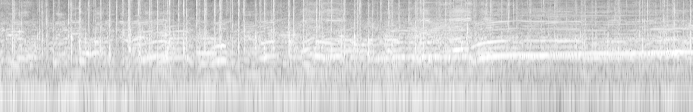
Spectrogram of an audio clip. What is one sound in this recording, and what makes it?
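A crowd of young men cheers and shouts excitedly close by.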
